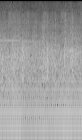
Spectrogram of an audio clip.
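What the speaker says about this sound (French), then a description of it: "Est-ce que nous pouvons bien acclamer pour la Seigneur?" Congregation in a church applauding together, a dense steady wash of clapping over a sustained low tonal hum, with no gaps across the short stretch.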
